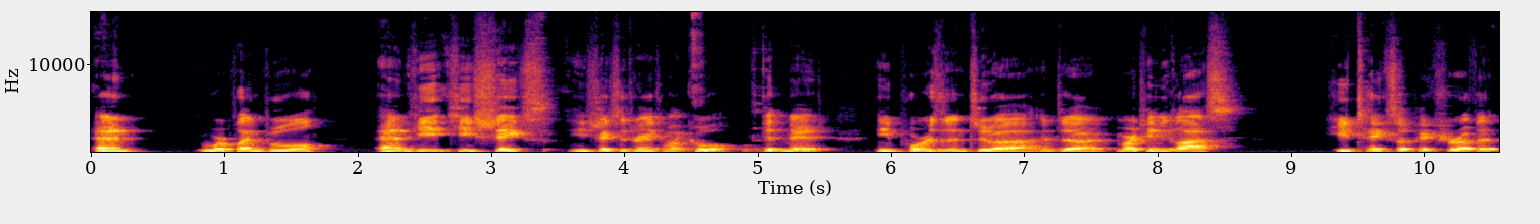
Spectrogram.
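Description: A man's voice: medium pitch, level tone. A man tells a rambling story with jokes as he co-hosts a casual podcast. His voice sits in a middle range. The sound has a noticeable room echo. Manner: storytelling, joking, quick to laugh. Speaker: podcast co-host. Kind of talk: casual chat.

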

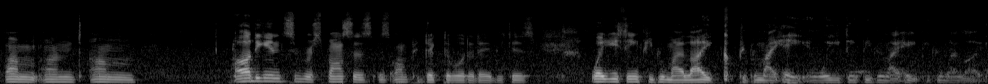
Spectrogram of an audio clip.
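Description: A man's voice: lowish voice, normal speed, a little mellow, a little hiss or hum, rough recording. A man co-hosting a casual podcast chat, explaining his views at length in a reflective way. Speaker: podcast co-host.

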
